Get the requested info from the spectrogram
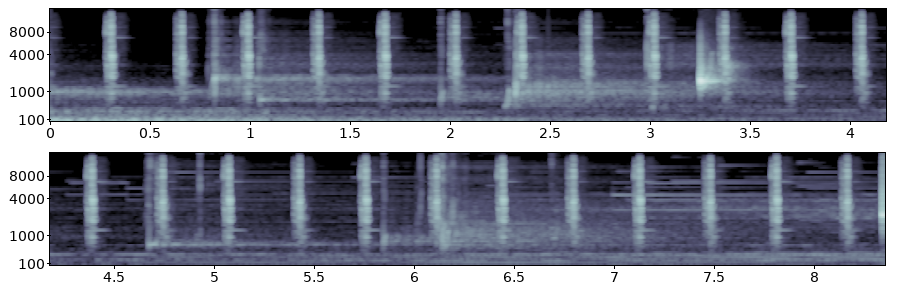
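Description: Ticking-clock sound effect, about three even ticks a second, over faint held soundtrack tones that change pitch every second or two.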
